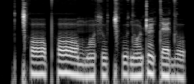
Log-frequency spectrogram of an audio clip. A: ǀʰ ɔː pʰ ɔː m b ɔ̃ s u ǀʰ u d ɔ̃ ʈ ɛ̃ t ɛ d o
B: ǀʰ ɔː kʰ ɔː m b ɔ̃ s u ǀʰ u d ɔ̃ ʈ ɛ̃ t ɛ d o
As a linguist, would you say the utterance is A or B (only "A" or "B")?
A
